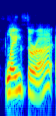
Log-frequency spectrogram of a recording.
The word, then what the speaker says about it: Langsura: It's Langsura, and the beginning is Lang. And the end is Sura. So it means pretty in Chinese.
